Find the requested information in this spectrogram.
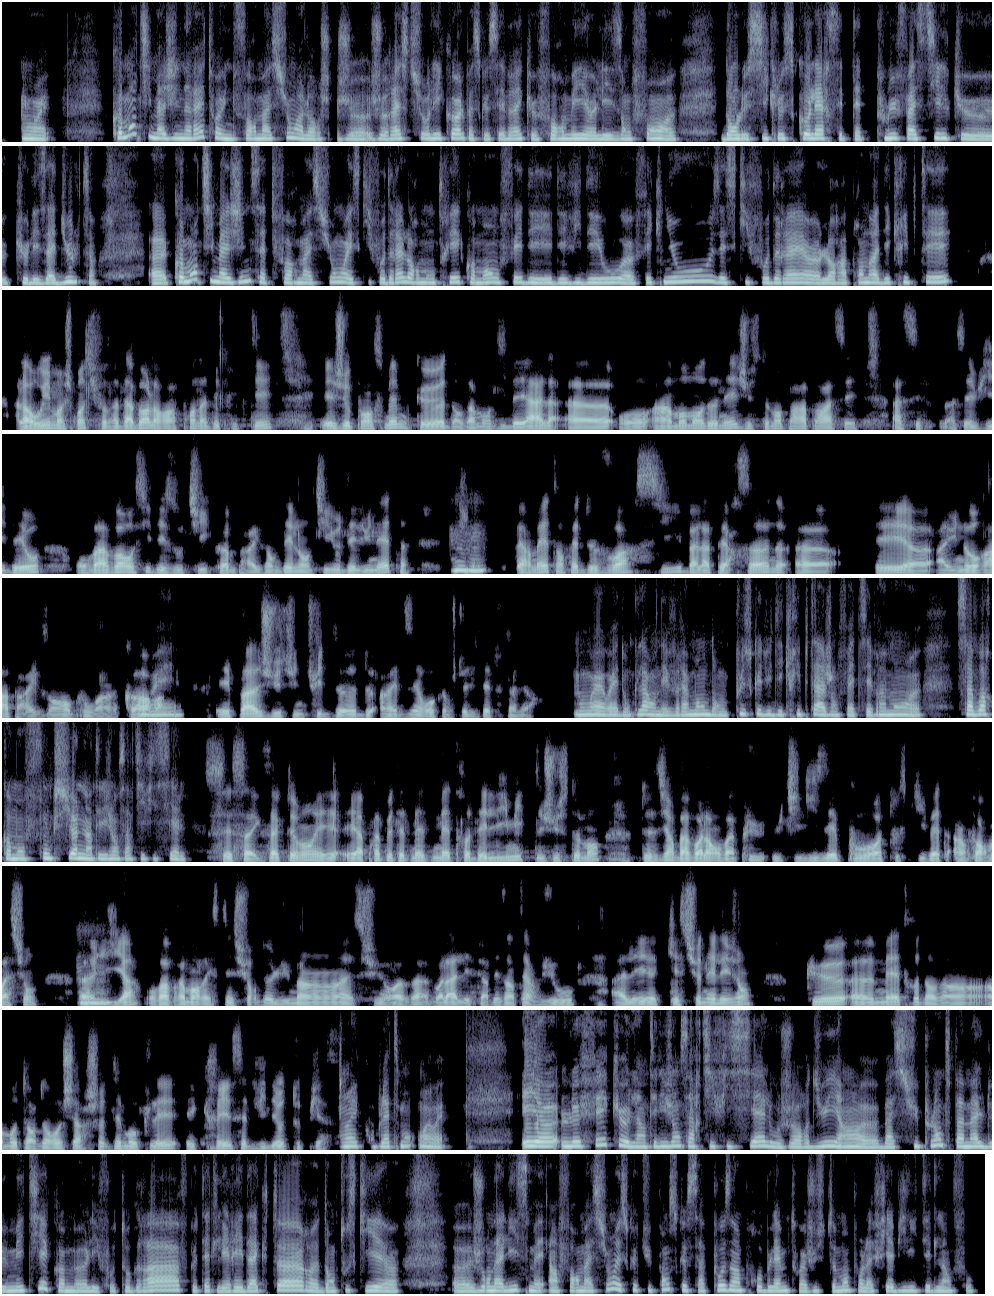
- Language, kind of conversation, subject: French, podcast, Comment repères-tu si une source d’information est fiable ?
- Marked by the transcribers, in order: tapping; other background noise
